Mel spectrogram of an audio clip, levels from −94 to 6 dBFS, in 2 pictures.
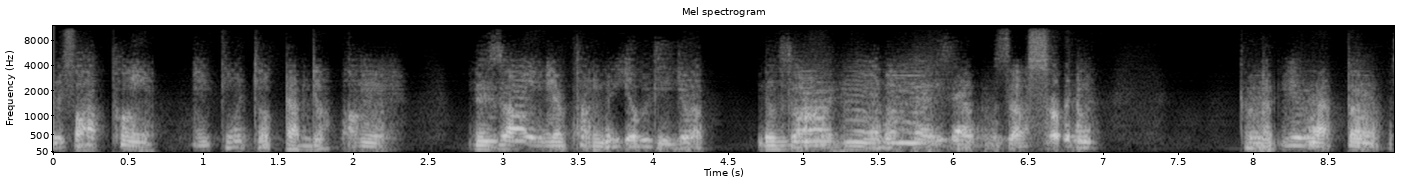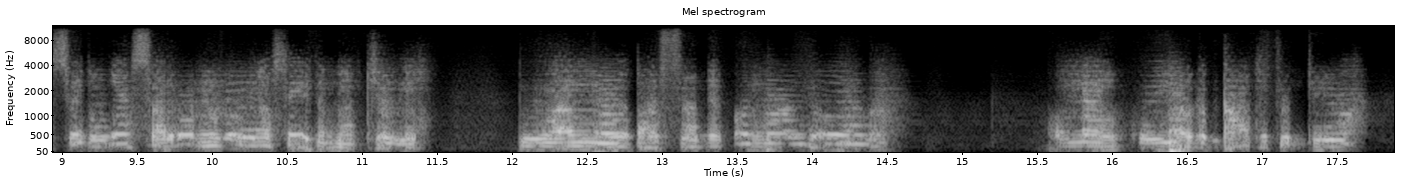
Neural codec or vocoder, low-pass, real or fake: codec, 44.1 kHz, 0.9 kbps, DAC; 10.8 kHz; fake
